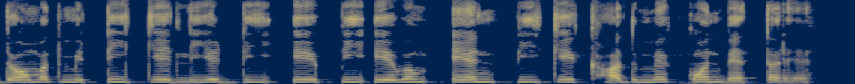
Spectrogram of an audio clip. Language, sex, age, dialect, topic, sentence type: Hindi, female, 18-24, Kanauji Braj Bhasha, agriculture, question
